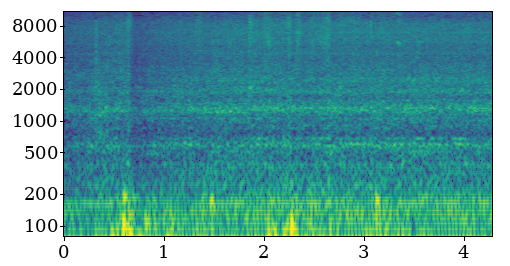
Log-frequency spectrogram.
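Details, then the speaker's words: 2006 Chevy Aveo idling in drive after new plugs, wires and coil, vacuum-leak check, EGR cleaning and IAC valve cleaning/replacement for rough idle and P0300 code; steady low rumble, rpm not jumping, no misfire, hesitation or surging. "well seems like it's idling good our PM's aren't jumping you can't hear it misfiring at all it's put in and drive because that's where it got the worst putting break up with and drive nothing no hesitation no surgeon or anything"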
